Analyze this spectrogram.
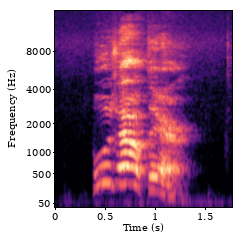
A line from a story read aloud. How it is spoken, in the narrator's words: her husband called out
